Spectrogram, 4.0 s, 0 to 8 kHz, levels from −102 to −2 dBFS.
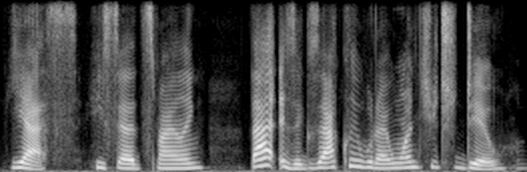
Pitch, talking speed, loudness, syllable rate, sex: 220 Hz, 195 wpm, -19 LUFS, 4.8 syllables/s, female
